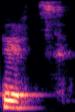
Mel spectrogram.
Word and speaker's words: pirts: Um yes, we call it the pirts here in Latvia. How do you spell that?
